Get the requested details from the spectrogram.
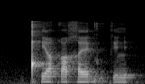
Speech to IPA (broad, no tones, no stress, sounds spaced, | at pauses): ǃʰ e q ɐ χ ɛ ɡ ṵ k ɪ l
